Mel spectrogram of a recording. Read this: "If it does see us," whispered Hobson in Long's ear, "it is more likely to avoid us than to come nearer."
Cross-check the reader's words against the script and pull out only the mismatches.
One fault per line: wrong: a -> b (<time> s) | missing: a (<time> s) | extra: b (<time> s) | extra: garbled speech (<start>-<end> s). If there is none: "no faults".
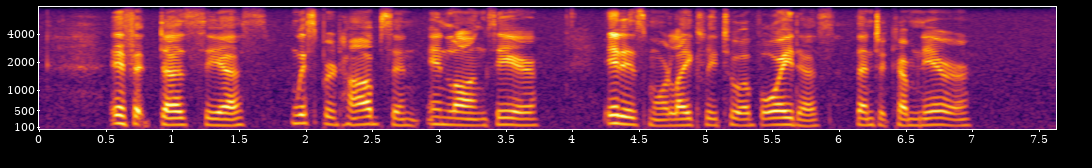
no faults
